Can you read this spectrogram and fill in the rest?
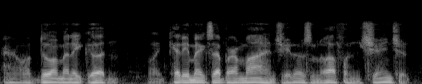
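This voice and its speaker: An actor playing a steady, laconic American marshal in a radio western, speaking in a terse, dry, firm way. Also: male voice, sits low, normal speed. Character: laconic, steady male US marshal of the Old West. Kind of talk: 1950s radio western acting. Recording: dull vintage radio recording.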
